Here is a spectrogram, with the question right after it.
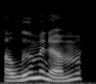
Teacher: the British way with five syllables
